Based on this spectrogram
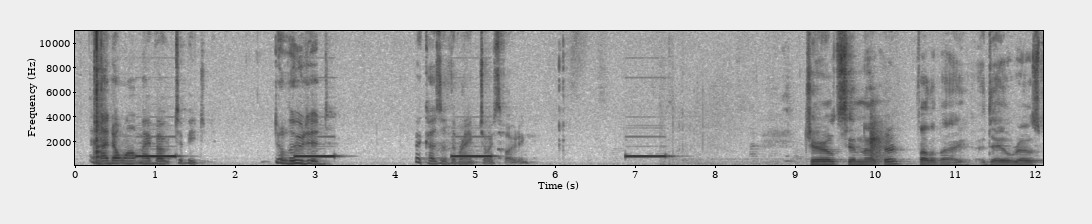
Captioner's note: loud beep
